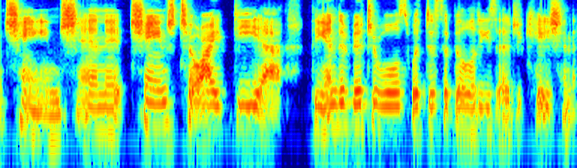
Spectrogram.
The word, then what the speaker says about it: IDEA: the name again um it still is pronounced idea but now it's the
